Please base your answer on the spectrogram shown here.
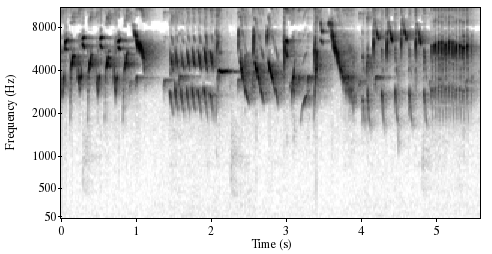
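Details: Young male campero goldfinch, champion of a 2012 singing contest near Madrid with 42 points: an unbroken, dense, high twittering song mixing buzzy trills, quick descending slurs and liquid chirps.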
